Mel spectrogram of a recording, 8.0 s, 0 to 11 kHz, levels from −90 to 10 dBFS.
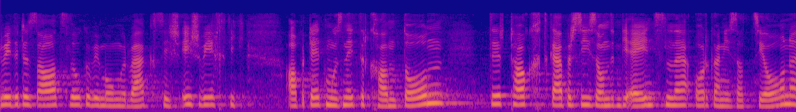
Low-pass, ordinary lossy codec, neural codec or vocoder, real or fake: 7.2 kHz; none; none; real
